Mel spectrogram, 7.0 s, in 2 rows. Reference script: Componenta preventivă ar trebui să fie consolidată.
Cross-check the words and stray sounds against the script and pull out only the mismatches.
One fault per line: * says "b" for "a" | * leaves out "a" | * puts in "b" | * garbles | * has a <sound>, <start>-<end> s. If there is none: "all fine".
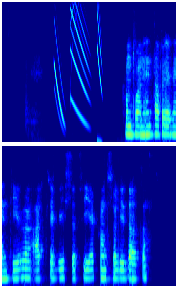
* has a chirp, 1.0-2.0 s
